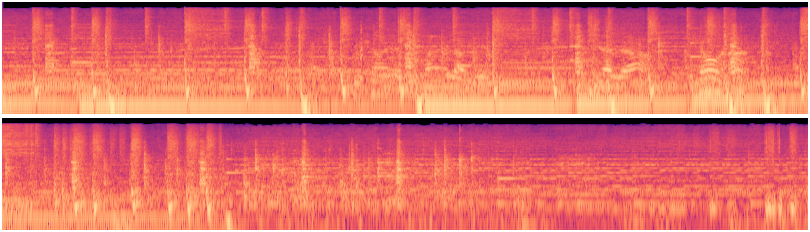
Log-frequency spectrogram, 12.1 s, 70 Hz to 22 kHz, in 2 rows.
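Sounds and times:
diesel engine hand cranked: 0:00.0 - 0:10.2
background music: 0:00.0 - 0:12.0.

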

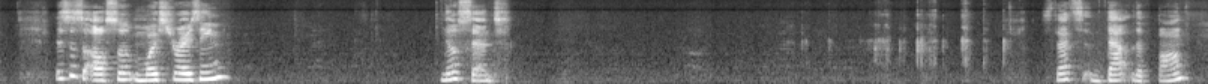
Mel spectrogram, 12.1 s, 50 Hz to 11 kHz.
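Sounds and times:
screw lid rasping clicks: 0:08.0 - 0:10.1.

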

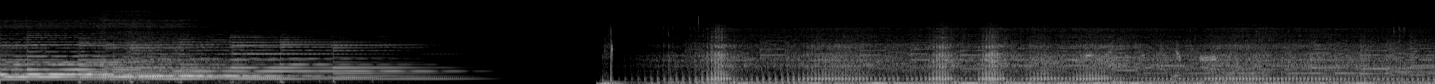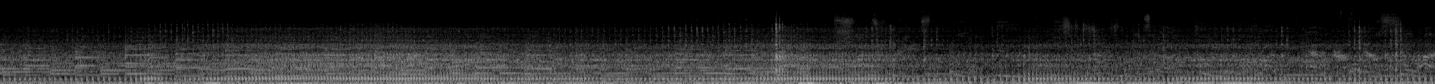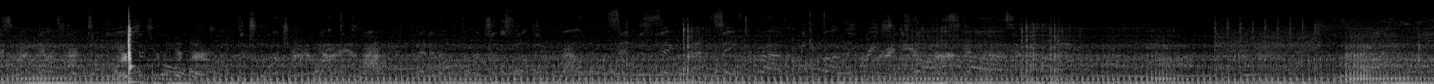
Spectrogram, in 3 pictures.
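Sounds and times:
dirt bike engine revving: 0:06.3 - 0:43.0.

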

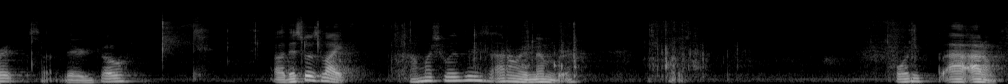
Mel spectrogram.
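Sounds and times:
cardboard box rustling: 0:06.4 - 0:07.2.

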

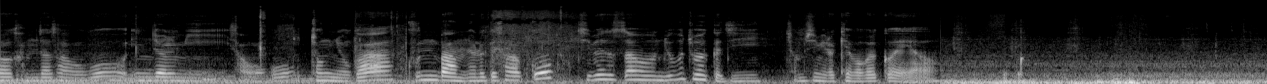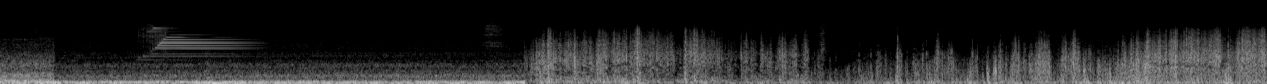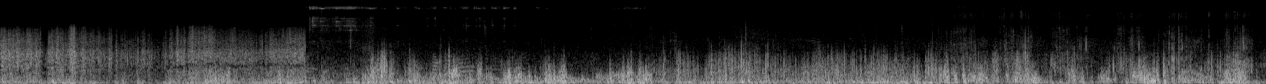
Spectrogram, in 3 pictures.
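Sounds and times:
road rumble inside car: 0:00.0 - 0:04.6, 0:07.4 - 0:14.1, 0:15.2 - 0:21.2
wind noise on microphone: 0:09.1 - 0:13.3, 0:17.3 - 0:38.0
short car chime: 0:14.1 - 0:15.4.

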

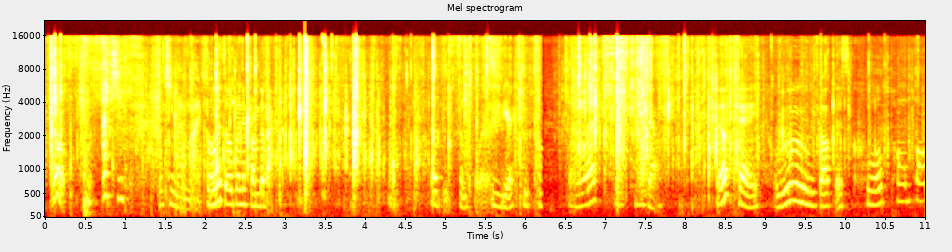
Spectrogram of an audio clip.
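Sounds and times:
cardboard packaging tearing: 0:00.0 - 0:10.1.

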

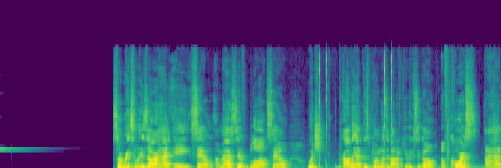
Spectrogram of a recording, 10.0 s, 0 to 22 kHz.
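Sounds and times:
high bell-like ding: 0:00.0 - 0:00.8.

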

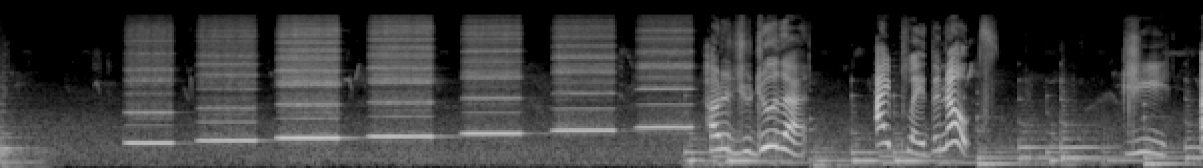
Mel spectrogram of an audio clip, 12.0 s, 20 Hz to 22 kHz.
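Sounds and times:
pan flute playing rising scale: 0:01.2 - 0:07.0.

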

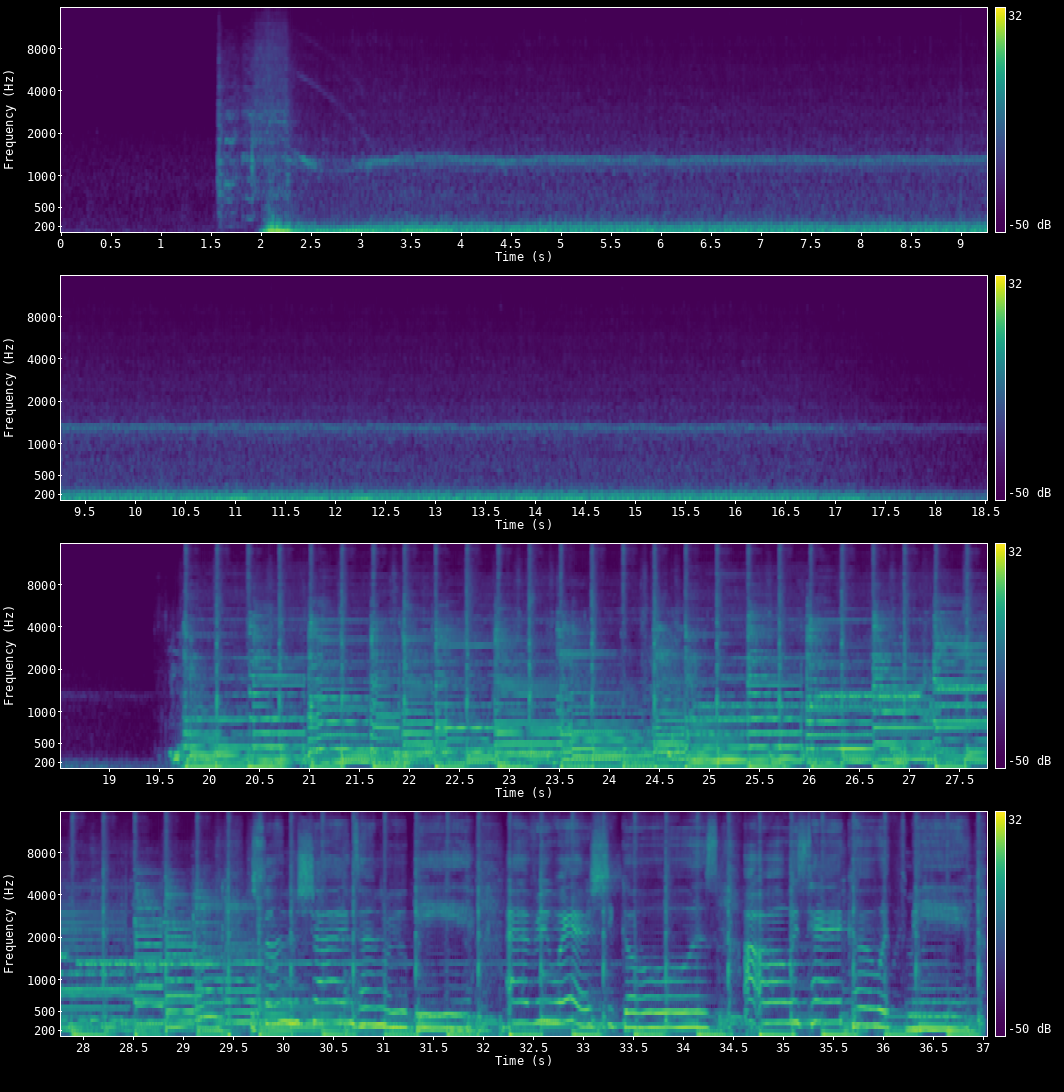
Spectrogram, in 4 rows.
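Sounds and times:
car engine starting and idling: 0:01.2 - 0:37.0.

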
